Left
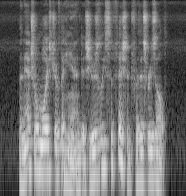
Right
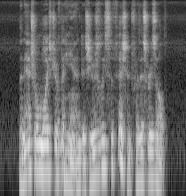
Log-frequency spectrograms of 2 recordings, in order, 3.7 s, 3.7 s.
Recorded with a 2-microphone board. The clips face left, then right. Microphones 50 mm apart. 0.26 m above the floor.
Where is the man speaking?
35° left (ahead or behind), 1.8 m.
